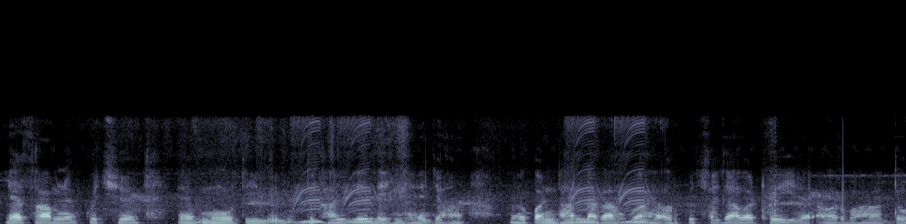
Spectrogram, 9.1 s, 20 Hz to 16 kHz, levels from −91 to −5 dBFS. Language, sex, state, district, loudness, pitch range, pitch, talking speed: Hindi, male, Uttar Pradesh, Jalaun, -35 LUFS, 120-130 Hz, 125 Hz, 145 wpm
